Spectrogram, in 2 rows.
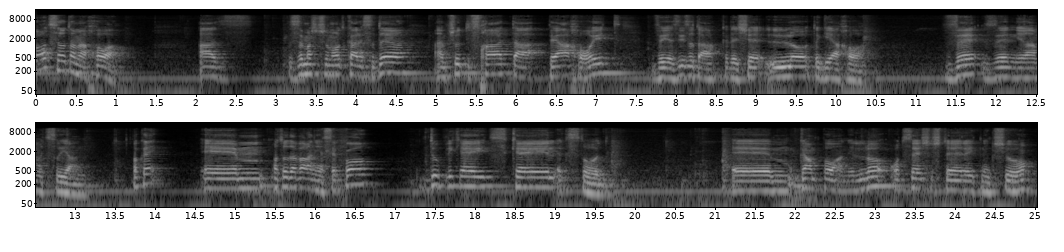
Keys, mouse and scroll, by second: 3.1 KP_1, 3.4 KP_3, 6.6 KP_3, 7.3 g, 9.6 Tab, 12.8-14.6 middle drag, 14.6 Tab, 16.9 shift+d, 17.7 s, 18.6 e, 19.3 Tab, 22.0 KP_3, 23.7 g.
